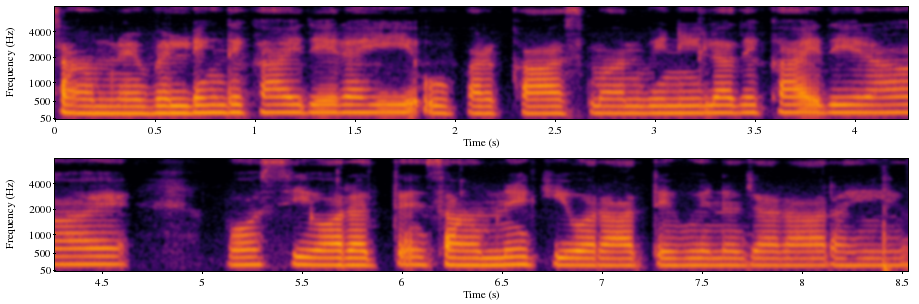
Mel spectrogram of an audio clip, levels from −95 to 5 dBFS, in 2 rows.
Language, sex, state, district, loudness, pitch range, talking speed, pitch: Hindi, female, Rajasthan, Nagaur, -20 LUFS, 180-200 Hz, 180 wpm, 185 Hz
